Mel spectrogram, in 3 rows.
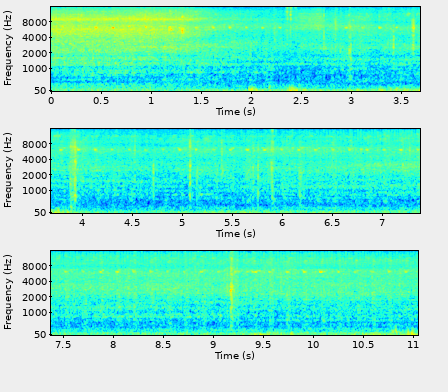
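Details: BMW E36 328i at idle with an OBDII code, also hesitating under power: low, uneven idle with loping stumbles and irregular thumps; misfire, suspected causes low fuel pressure or faulty O2 sensors, not confirmed.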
